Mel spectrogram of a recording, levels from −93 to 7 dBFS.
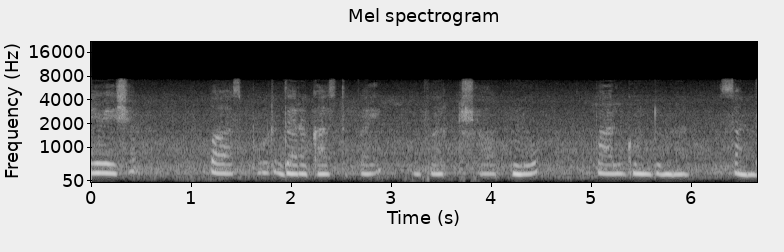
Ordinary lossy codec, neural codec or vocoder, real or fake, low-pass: none; vocoder, 44.1 kHz, 128 mel bands, Pupu-Vocoder; fake; 7.2 kHz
